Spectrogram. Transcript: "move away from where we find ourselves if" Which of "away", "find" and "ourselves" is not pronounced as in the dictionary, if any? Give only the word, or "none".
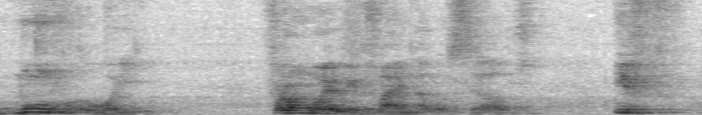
ourselves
